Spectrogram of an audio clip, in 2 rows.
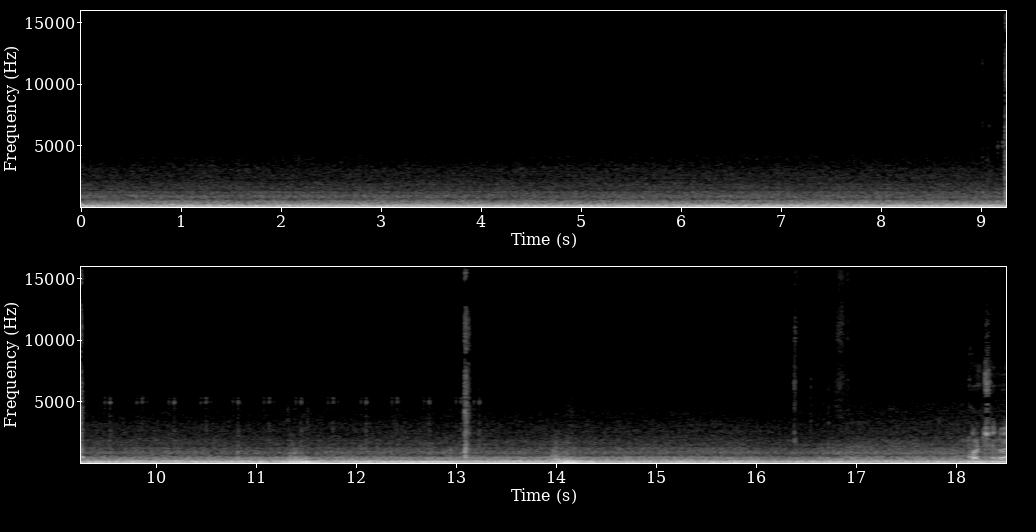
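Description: A 2022 Jeep Compass Longitude T270 on gasoline cruising the highway in fourth gear, with a steady low engine and road rumble throughout and a few faint clicks and thumps, someone talking over it.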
